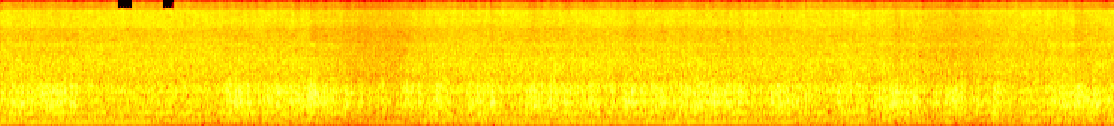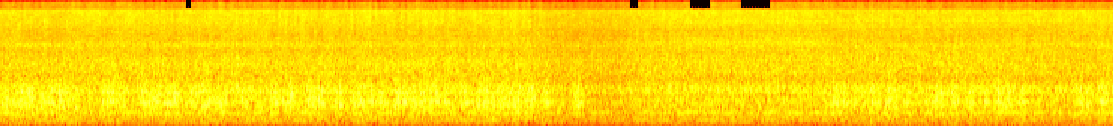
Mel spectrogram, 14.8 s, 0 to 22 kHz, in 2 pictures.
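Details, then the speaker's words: 2008 Toyota Highlander: steady idle with a constant light metallic rattle heard from below, traced by stethoscope to a bad belt tensioner pulley needing replacement; belt tensioner pulley rattle. "but in my case the tension of pulley that was a point that's the problem now I just gotta find one and place it"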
